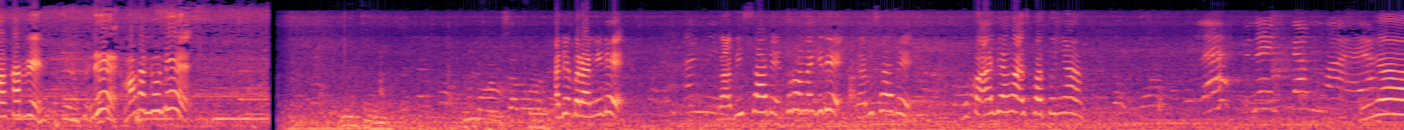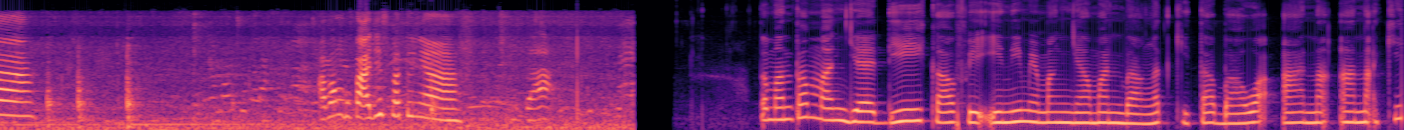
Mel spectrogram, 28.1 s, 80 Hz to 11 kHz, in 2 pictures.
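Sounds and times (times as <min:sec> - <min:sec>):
sharp knock: 0:14.5 - 0:15.6.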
